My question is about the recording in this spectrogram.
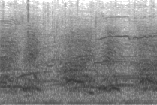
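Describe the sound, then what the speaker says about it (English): A large arena crowd at the American Ninja Warrior national finals cheers and whoops in a sustained, loud roar that swells and dips in waves, with no voice standing out above the noise. "And you can feel the energy in this crowd."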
